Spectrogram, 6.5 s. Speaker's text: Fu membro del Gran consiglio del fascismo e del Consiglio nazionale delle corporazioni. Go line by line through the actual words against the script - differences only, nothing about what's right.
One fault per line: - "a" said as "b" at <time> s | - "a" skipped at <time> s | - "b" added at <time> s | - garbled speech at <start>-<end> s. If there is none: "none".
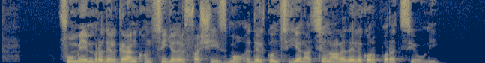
none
